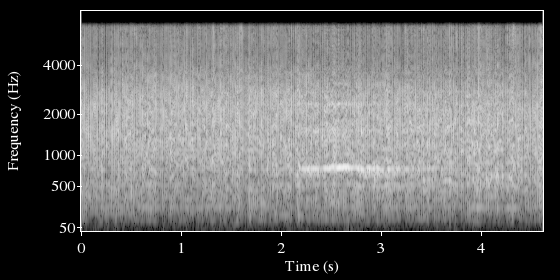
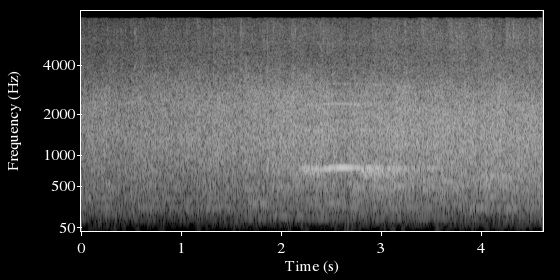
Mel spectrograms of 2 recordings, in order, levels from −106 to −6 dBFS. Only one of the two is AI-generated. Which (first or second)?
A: first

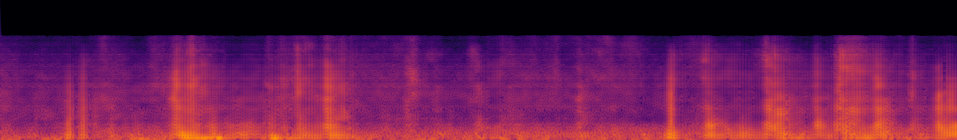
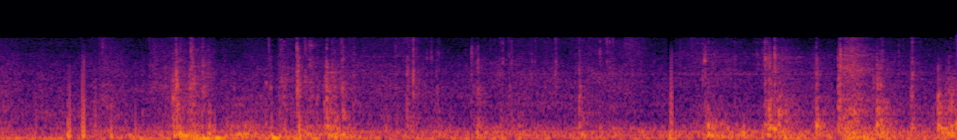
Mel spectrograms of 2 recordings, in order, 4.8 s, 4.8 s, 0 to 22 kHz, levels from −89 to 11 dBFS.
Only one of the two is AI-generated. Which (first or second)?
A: first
